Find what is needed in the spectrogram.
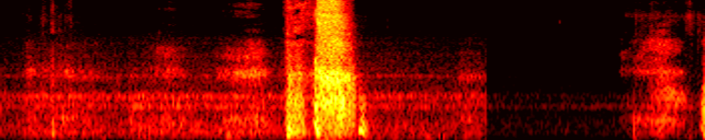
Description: More induced sneezes, this time trying to make them a little quieter by covering them with my hands.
